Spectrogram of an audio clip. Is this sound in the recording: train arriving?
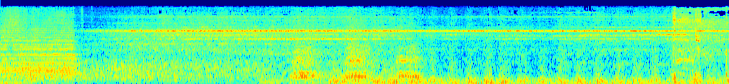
yes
